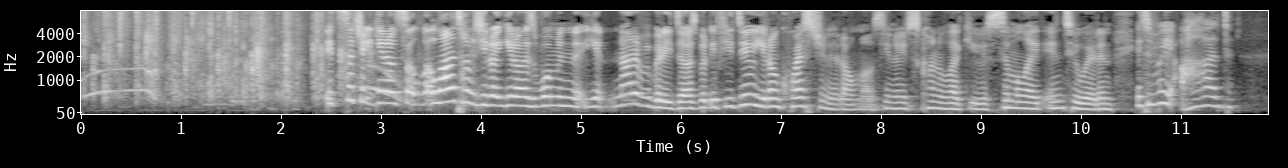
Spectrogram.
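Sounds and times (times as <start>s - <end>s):
audience whoops and high whistle-like cry: 0.0s - 0.8s
audience clapping: 0.0s - 3.6s
speech: 2.4s - 11.6s.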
